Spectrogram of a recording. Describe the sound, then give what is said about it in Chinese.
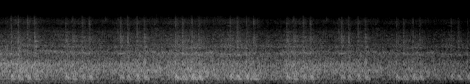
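An electric tram rumbles steadily along its tracks as it leaves Oakland, with a constant dense roar and faint rhythmic clacking of wheels over rail joints throughout. “不久他们就坐上了电车，离开了奥克兰。”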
